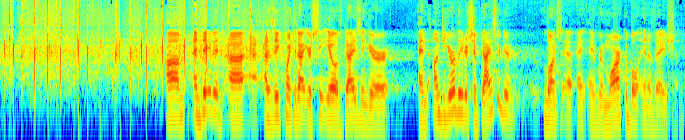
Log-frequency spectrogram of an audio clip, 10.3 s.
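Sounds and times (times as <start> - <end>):
audience applause welcoming speaker: 0.0 - 4.6
speech: 2.5 - 10.2.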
